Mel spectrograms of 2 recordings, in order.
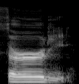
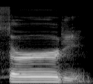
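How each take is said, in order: First: The middle t is a quick tapped sound. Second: The same.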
